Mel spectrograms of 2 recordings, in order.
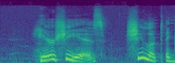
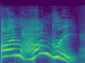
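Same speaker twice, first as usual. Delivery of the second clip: squealing princess. Acted. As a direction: squeal it like a greedy little princess. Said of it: "The princess squealed".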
